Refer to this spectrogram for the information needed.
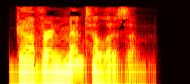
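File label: "governmentalism", English, British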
